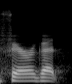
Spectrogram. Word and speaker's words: Farragut: Uh, per federal law enforcement officials, the shooting appears to have originated near the Farragut Metro Stop. Sam, am I pronouncing Farragut correctly?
